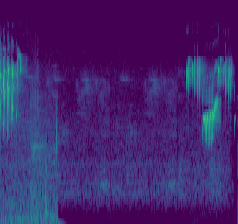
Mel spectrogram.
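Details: A song thrush sings in woodland in early spring, giving two short bursts of bright, high repeated musical phrases separated by a few seconds of near silence.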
